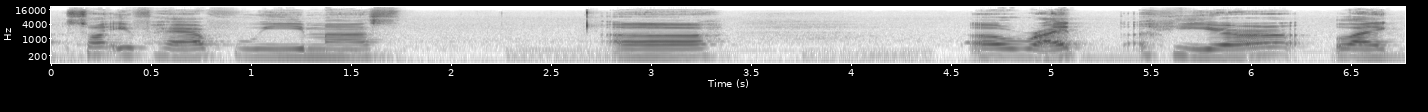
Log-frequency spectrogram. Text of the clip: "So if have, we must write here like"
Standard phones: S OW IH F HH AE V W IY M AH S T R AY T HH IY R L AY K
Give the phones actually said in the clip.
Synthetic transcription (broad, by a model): S OW IH F HH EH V W IY M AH S T R AY T HH IY R L AY K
